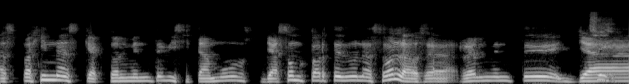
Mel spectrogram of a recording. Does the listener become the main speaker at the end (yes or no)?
no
